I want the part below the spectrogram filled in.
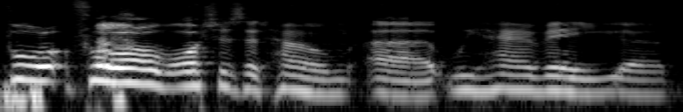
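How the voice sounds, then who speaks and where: A man hosts in loose, casual banter. His voice sits a bit high and swings widely in pitch, while his delivery is slow, hesitant and full of repeated starts. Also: very animated, a little mellow. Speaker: host of an audio drama review.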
